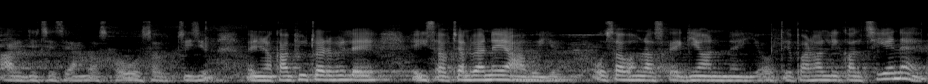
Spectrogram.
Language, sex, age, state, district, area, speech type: Maithili, female, 30-45, Bihar, Supaul, urban, spontaneous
